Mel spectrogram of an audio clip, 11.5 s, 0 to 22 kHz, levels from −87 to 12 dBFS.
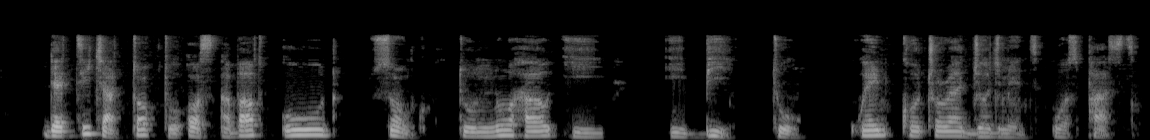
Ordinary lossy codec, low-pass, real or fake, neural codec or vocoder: none; none; real; none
